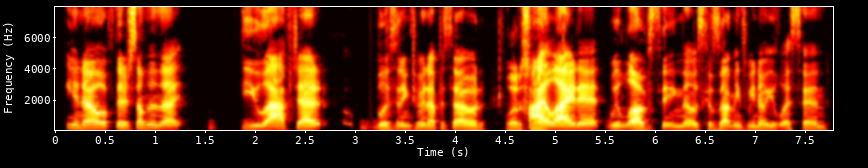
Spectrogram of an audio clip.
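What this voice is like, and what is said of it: Raspy voice. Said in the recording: “I apologize for my raspy voice.”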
